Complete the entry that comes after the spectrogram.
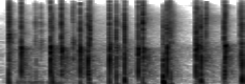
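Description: A short applause sound effect, played as an ovation for a Survival champion, made of sharp, distinct hand claps in a quick, slightly uneven rhythm, fairly loud, with no voices.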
